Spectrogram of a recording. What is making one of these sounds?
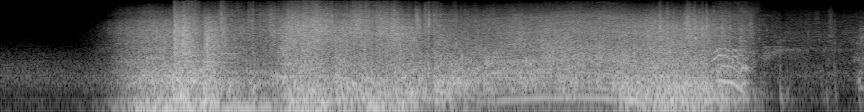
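A car engine roars as the car skids through snow.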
